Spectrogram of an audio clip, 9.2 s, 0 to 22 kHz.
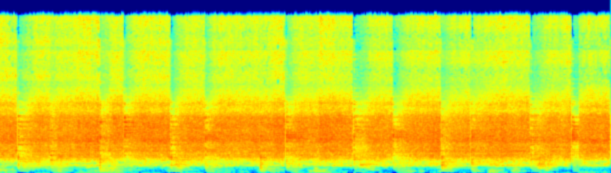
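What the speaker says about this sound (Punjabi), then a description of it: "ਹੁਣ ਆਪਾਂ ਇਹ ਮਟੀਰੀਅਲ ਸਾਰਾ ਜਾਨੀ ਸਬਜ਼ੀ ਦਾ ਆਪਾਂ ਇਹਨੂੰ 7 ਤੋਂ 8 ਮਿੰਟ ਤੱਕ ਫਰਾਈ ਕਰਾਂਗੇ" Potato and spinach bhurji stir-fries in a pan with a steady, loud sizzle and hiss, broken by frequent scraping and stirring strokes in an uneven rhythm throughout, with no voices.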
